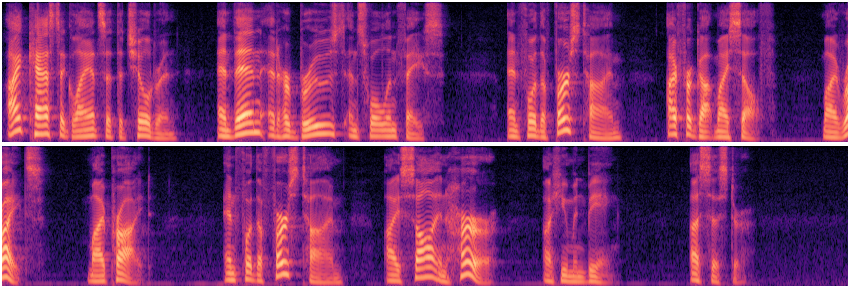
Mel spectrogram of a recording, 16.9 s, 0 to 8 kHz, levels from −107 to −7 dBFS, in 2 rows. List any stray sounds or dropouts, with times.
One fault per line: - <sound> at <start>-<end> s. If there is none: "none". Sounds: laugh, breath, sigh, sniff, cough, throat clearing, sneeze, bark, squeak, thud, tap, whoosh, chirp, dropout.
none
